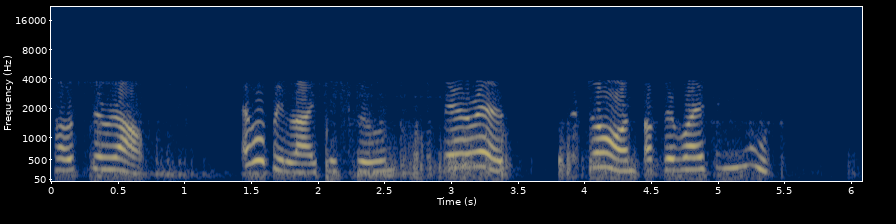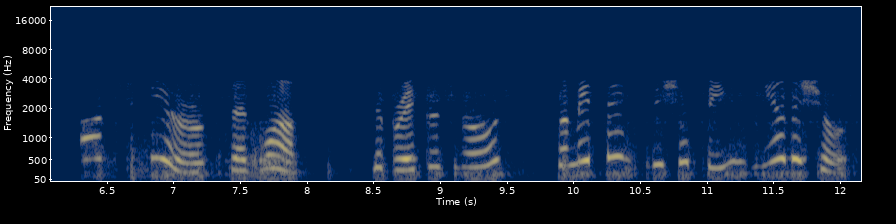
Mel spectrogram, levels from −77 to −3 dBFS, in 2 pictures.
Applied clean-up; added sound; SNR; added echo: neural mask model RNNoise.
